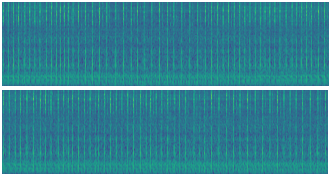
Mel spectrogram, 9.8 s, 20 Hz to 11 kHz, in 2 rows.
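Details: Byron Christen Eagle RC model plane with Quadra 50 gas engine, first startup after 25+ years sitting, fired with a starter while the motor is still tight; fast, even crackling firing at steady speed, no misses or knocks: running cleanly.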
